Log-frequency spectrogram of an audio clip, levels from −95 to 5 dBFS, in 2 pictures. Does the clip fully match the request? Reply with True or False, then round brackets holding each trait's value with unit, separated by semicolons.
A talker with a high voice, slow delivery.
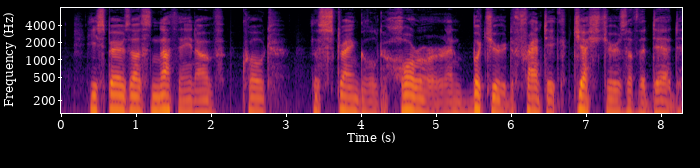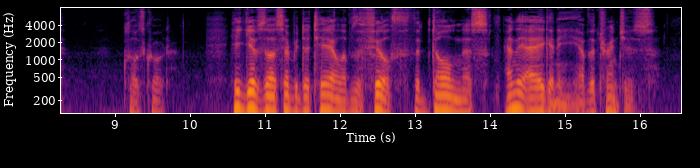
False (100 Hz; 110 wpm)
